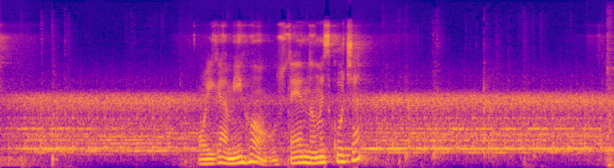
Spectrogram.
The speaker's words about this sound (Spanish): Oiga, mi hijo, usted no está escuchando esa música como muy alto. Vea que hasta aquí le alcanzó a oír.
